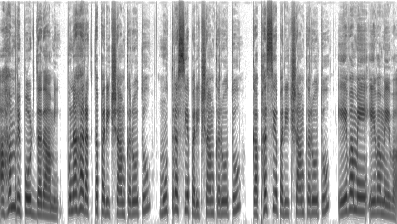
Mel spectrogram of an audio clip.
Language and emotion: Sanskrit, neutral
